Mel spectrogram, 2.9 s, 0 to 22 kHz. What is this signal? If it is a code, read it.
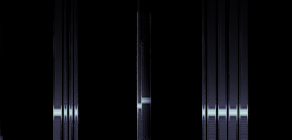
Morse code, heard as a keyed tone, about 44 wpm, 690 Hz. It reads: B 1
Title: Single Letter-Number - Rapid-Fire 45wpm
